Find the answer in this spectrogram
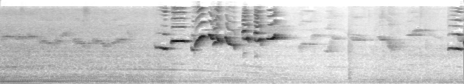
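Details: Oriental magpie-robin singing: a loud two-second burst of rapid, varied whistled and chattering phrases, preceded and followed by quieter thin whistles, with low room noise.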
